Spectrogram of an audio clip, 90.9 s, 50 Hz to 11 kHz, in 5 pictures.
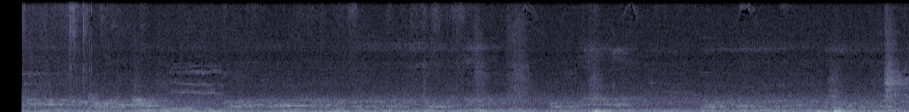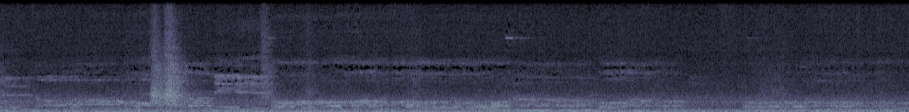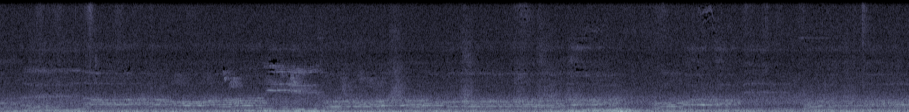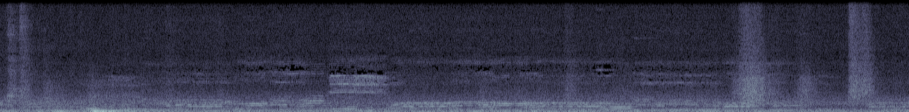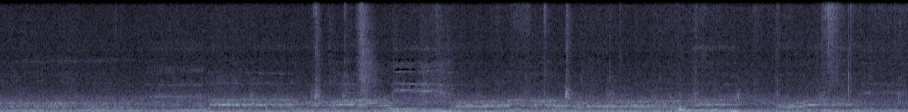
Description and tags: Monks chanting in Chi Lin nunnery, Hong Kong November 2018
During a hot day we found cool shade inside the nunnery where I recorded the chanting of the monks.
china, monk, chant, buddhist, chanting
